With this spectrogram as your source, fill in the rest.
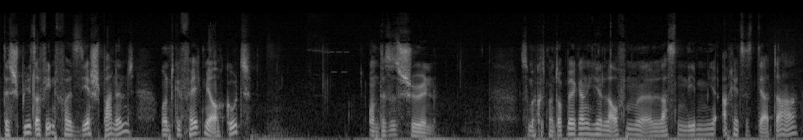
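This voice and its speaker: A man giving casual, self-mocking commentary over a multiplayer match, his voice going hoarse. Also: on the low side, expressive, moderate pace, pauses often, a bit bright. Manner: chatty, self-mocking, many fillers. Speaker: gaming YouTuber. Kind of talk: casual let's-play commentary.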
